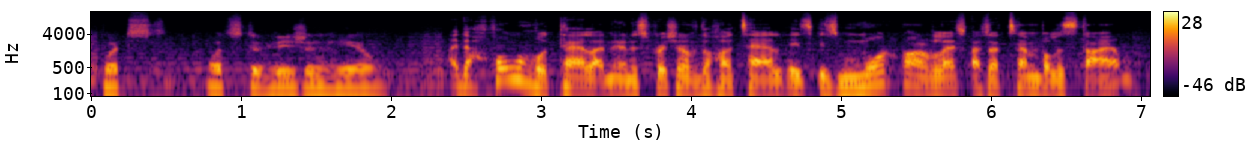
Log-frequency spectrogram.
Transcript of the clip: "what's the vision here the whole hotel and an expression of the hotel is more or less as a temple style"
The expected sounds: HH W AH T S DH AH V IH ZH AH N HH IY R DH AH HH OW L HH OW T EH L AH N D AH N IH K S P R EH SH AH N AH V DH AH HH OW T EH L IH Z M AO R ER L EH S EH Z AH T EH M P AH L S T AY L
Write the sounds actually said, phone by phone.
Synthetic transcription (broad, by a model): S W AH T S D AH V IH ZH AH N HH IY R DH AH HH OW L HH OW T EH L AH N AH N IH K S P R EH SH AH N AH V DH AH HH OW T EH L IH Z M AO R ER L EH S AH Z AH T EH M B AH L S T AY L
